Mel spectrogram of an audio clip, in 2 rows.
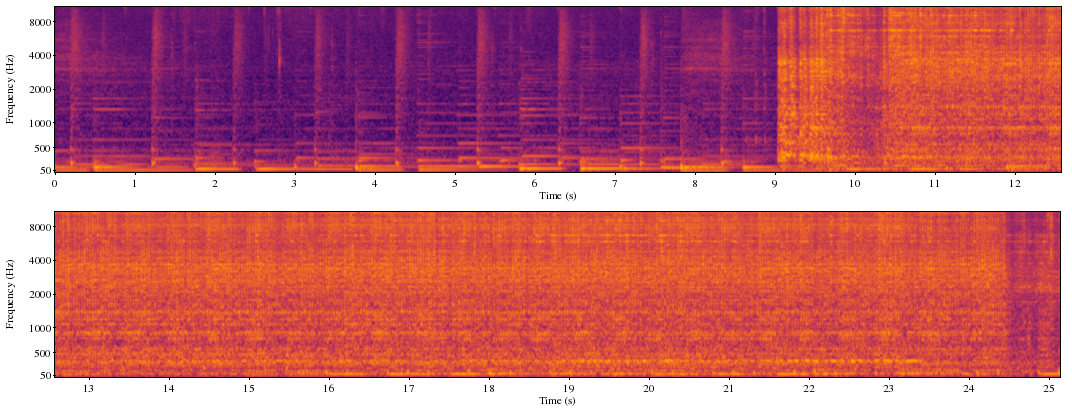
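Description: A South Bend 9C lathe with an AXA tool post runs at first with a humming drive and rhythmic clicking, then the tool bites in and a loud, continuous harsh scraping hiss of cutting fills the rest.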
